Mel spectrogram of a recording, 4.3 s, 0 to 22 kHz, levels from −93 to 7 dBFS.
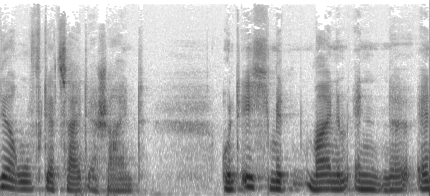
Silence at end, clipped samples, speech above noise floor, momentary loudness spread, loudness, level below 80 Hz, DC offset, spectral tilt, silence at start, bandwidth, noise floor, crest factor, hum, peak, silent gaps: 0 s; under 0.1%; 26 dB; 7 LU; -17 LUFS; -48 dBFS; under 0.1%; -6.5 dB/octave; 0 s; 17 kHz; -41 dBFS; 16 dB; none; 0 dBFS; none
